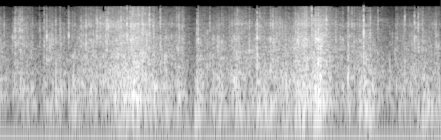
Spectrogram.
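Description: Clear plastic bag crinkling and rustling irregularly as hands work it open and pull it off a doll.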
